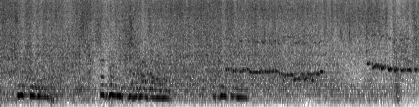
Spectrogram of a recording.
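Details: Lhasa Apso named Jesse crying while being bathed indoors: thin, wavering whines that slide downward, some low and some higher-pitched, repeated in short bursts over a steady hiss of running water.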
